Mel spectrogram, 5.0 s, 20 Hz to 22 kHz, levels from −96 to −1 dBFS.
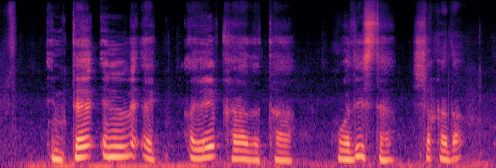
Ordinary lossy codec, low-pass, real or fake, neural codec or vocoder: none; none; fake; vocoder, 44.1 kHz, 128 mel bands, Pupu-Vocoder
